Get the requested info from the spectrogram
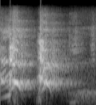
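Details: Pet Pembroke Welsh Corgi giving two short, sharp barks half a second apart before a hard cheese chew taste test, then quiet room sound.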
